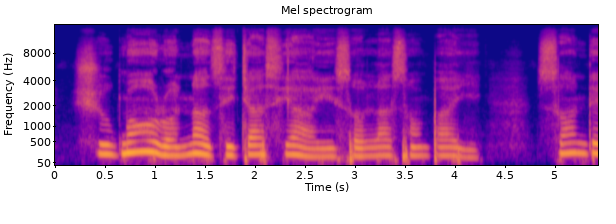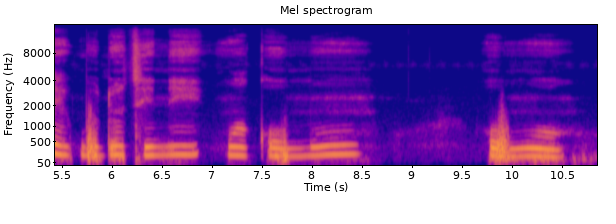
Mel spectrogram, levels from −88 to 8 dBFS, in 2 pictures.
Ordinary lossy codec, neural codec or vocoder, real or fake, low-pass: none; none; real; 14.4 kHz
